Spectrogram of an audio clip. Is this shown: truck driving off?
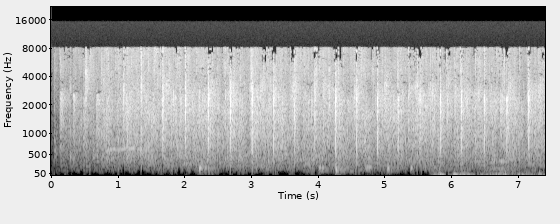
no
